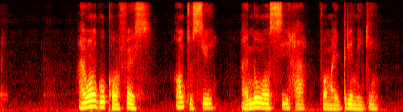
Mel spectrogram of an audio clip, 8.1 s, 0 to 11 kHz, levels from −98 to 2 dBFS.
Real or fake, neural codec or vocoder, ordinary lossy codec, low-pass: fake; codec, 24 kHz, 3 kbps, HILCodec; none; 9.9 kHz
